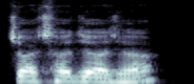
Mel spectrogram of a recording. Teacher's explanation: च वर्ग के प्रारंभ के 4 वर्ण हैं च छ ज झ, ये स्पर्श संघर्षी व्यंजन कहे जाते हैं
